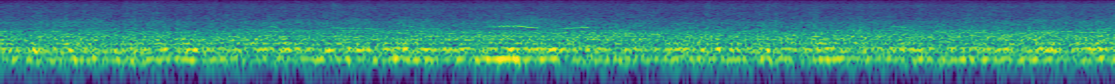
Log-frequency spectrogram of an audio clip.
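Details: Bees giving a steady, dense buzzing drone, many wingbeats blending into an even hum with bands around the low-middle pitches, unchanging throughout the short stretch; a faint brief chirp rises above near the middle.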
